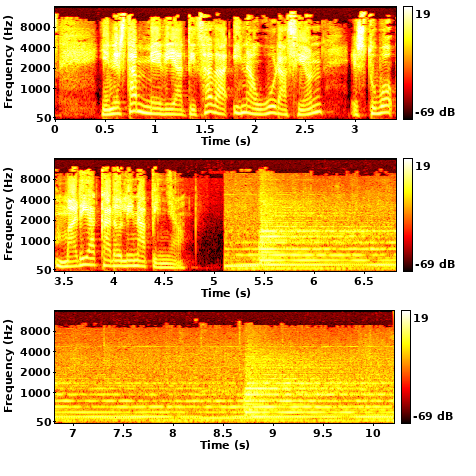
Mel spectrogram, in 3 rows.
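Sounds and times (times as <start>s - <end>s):
speech: 0.5s - 5.3s
large cathedral bells ringing: 5.1s - 10.2s.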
